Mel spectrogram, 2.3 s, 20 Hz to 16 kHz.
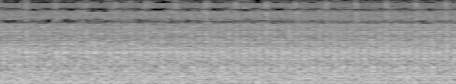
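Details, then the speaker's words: Case 115A tractor running steadily after a no-start, possibly from brush hogging with a flail chopper; a makeshift battery connection was cobbled together, part still to order, even engine rumble, no knocks, misses or surging; normal running. "Kind of fixed it. But it runs."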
